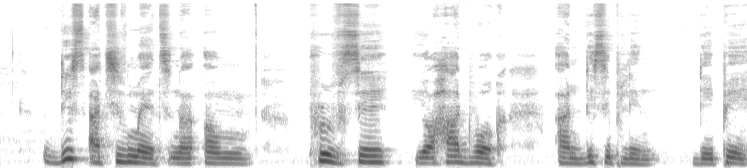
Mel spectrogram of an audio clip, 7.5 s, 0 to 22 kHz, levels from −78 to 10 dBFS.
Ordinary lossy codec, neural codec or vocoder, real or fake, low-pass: none; none; real; none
